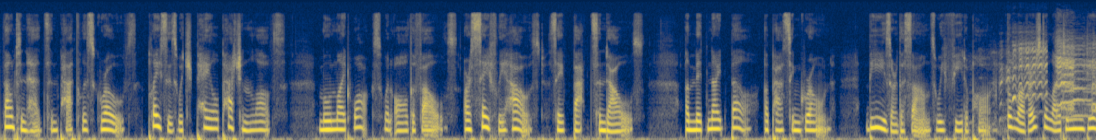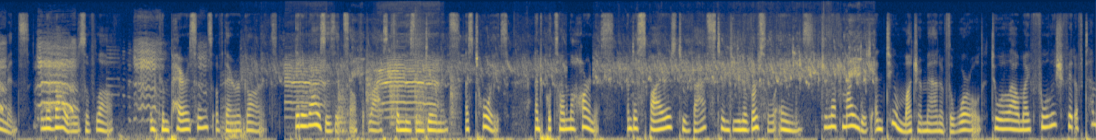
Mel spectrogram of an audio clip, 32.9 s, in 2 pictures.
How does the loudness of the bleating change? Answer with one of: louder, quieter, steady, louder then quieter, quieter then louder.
quieter then louder.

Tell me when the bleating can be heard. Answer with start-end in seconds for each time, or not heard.
14.6-23.4.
